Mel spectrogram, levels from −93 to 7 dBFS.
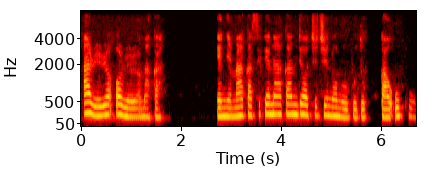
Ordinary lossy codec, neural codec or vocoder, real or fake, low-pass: none; none; real; 7.2 kHz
